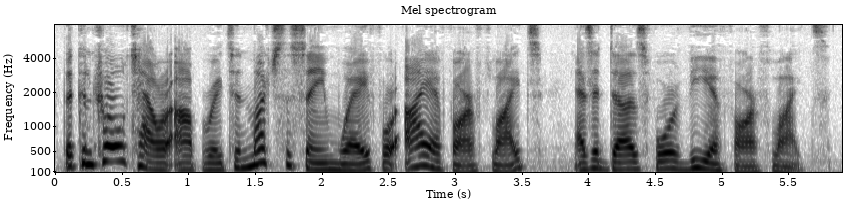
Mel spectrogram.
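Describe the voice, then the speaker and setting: A narrator reading a scripted instructional video in a measured, clearly enunciated manner. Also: mid-range voice, big pitch swings, dry recording.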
